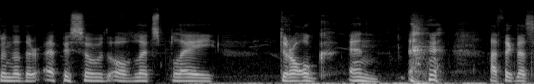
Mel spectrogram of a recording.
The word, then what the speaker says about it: Draugen: correcting my pronunciation early it's kind of like Dragon but so there's an interval or space or a pause it is me slow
